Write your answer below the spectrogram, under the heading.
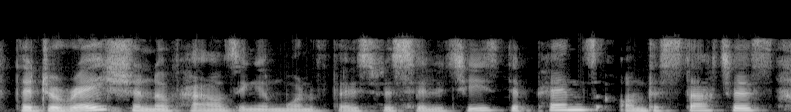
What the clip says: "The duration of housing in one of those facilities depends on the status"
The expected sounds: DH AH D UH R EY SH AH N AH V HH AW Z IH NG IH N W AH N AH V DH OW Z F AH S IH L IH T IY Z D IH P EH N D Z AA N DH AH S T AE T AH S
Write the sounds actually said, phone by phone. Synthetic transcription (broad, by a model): DH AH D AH R EY SH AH N AH V HH AW Z IH NG IH N W AH N AH V DH OW Z F AH S IH L IH T IY Z D IH P EH N D Z N DH AH S T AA T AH S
